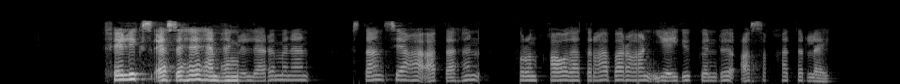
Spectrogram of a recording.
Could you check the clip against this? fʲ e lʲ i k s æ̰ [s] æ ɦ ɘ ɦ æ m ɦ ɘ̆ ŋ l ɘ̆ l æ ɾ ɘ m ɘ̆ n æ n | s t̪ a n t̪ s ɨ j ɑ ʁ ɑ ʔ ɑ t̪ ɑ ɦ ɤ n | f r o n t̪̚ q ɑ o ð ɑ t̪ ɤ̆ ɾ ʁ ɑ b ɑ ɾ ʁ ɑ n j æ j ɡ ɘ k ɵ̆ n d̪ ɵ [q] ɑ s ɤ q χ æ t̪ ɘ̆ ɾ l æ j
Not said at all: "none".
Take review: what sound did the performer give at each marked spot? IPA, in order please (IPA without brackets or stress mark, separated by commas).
s, ʔ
